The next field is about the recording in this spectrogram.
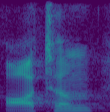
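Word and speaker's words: Atem: It's pronounced Autumn, but it's spelled Atom, A-T-E-M.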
